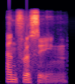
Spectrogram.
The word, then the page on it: anthracene: British English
